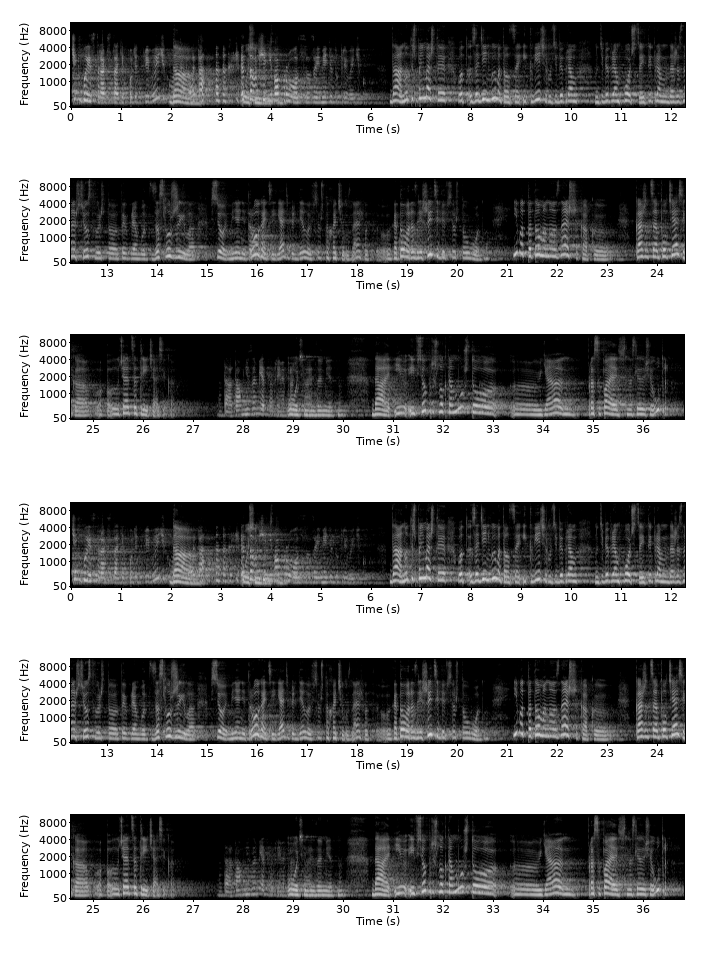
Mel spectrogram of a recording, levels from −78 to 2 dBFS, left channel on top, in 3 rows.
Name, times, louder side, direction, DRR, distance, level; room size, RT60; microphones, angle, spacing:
voice 1, 0.0-5.7 15.7-16.0 27.5-29.4, left 2 dB, 55° left, 6 dB, 1.6 m, -27 dB
voice 2, 2.0-2.6 3.4-4.0 6.4-26.6 28.9-33.1 33.3-34.6 34.9-36.5, right 1 dB, 15° right, 10 dB, 0.6 m, -24 dB
22.0 x 21.5 x 6.9 m, 2.3 s
head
